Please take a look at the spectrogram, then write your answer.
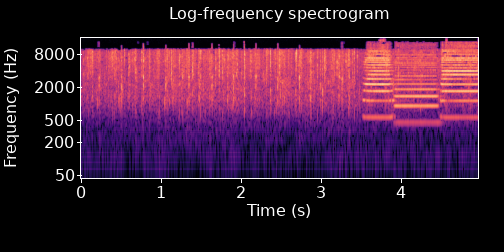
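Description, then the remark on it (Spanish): Steady applause from local police honoring healthcare workers at a hospital emergency entrance fills the scene. Near the end, loud sirens from the police patrol cars at the entrance break in with sustained wailing tones. “Se presentaron con los coches patrulla en la entrada de urgencias y empezaron a aplaudir.”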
